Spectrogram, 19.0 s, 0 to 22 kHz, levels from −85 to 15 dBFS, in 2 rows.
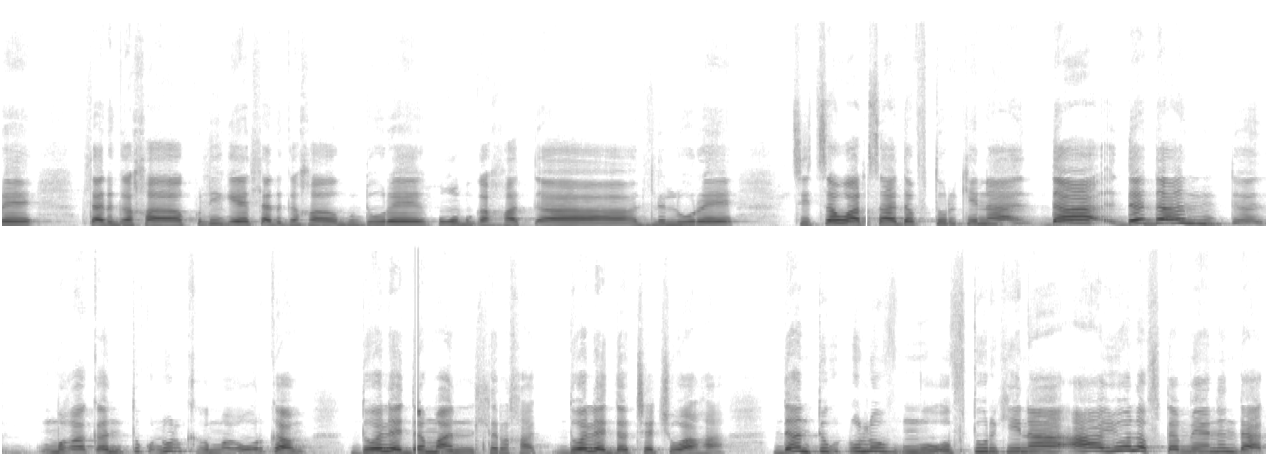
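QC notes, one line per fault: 6.48–6.52 s and 12.59–12.62 s, corrupt frame muted: the speech cuts to dead silence for about 40 ms, then resumes on time. The first gap points to one damaged frame and the second to two, which the decoder rejected and the player filled with silence. On a waveform each appears as a flat line with hard vertical edges. A spectrogram shows a clean blank column across all frequencies, with no smearing and no shift in timing afterwards.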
